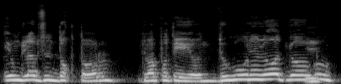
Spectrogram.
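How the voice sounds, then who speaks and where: Filipino young man, mellow voice, crude jokes. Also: high-pitched, moderate pace, dull audio. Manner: crude, storytelling, swears often. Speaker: podcast co-host. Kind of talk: casual banter. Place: recording studio.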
